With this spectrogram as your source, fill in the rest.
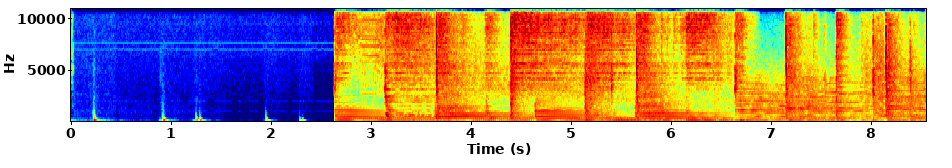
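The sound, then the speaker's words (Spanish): A few deep, muffled heartbeat thumps sound alone in near silence, paired like lub-dub, before loud, full music suddenly bursts in and carries on to the end. “En la onda local, sigue con nosotros el ritmo creciente de los latidos del territorio andaluz.”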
